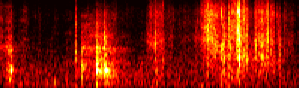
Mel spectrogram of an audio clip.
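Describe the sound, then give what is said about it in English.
Quiet rustling and crinkling of a perforated paper piano roll being handled, in irregular soft bursts that swell louder toward the end, with no voices. The roll stores a piano performance: the musical programme is punched in the centre and expression codings in the left and right margins. “Well, quite simply, it was on a paper roll, such as we have here.”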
